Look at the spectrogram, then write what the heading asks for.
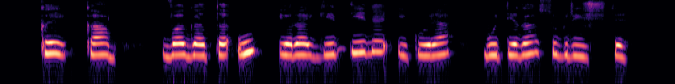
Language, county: Lithuanian, Panevėžys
